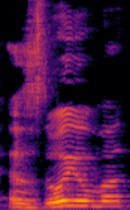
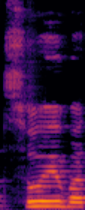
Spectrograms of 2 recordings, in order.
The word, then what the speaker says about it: Zoeva: посвящена кисточкам немецкого бренда Зоева, Цоева, Цоева, кто как называет. На самом деле говорить Зоева это неправильно, потому что в немецком Z читается как Ц, соответственно Цоева или Цоева уже будет звучать гораздо-гораздо правильнее.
